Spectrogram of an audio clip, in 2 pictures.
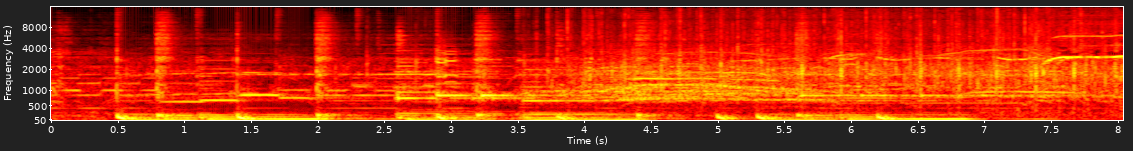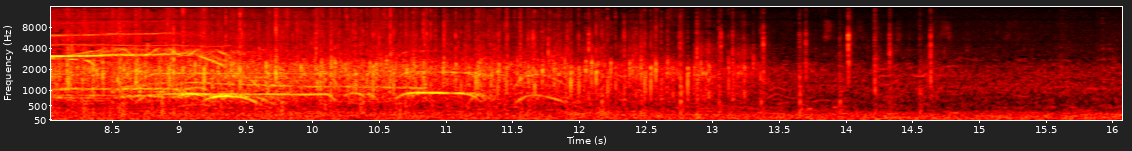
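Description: Performance music with a heavy bass beat plays and stops about seven seconds in. The audience cheers, whoops and applauds over its end, and the applause gradually dies away.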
